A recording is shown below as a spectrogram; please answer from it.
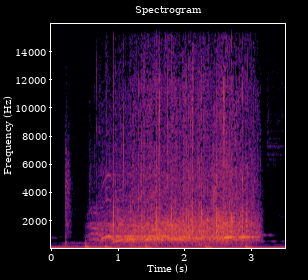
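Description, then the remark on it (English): A crowd breaks into dense, steady applause lasting about two and a half seconds, with some scattered cheers and whoops mixed in, before it quickly cuts off. “So, again, another round of applause for the state of California.”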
